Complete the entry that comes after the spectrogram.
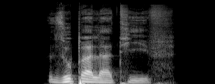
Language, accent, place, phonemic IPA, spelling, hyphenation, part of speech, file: German, Germany, Berlin, /ˈzuːpɐlatiːf/, Superlativ, Su‧per‧la‧tiv, noun, De-Superlativ.ogg
- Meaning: superlative degree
